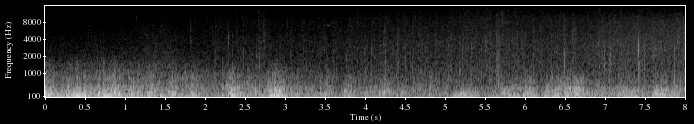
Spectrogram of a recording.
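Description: Thunder rumbling over steady rain, the rumble swelling and fading in uneven waves.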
